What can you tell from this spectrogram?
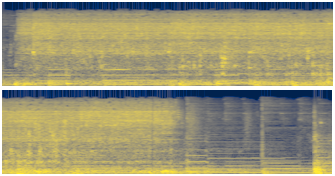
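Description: Kitchen tap running into a sink, turned off about five seconds in; a single knock just before the end.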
